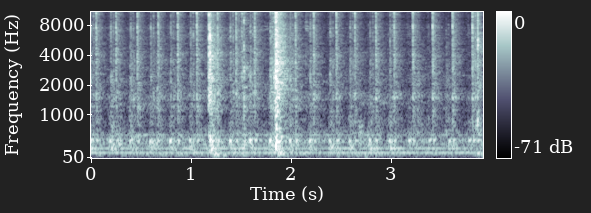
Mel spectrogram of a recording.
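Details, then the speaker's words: Japanese tape deck/radio unit bought via Zenmarket: after a cassette is inserted the deck clicks constantly every half second without engaging and won't eject the tape; cause unknown, electronics to be inspected. Repetitive clicking. "Воно тепер клацає постійно. Ой, блін."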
